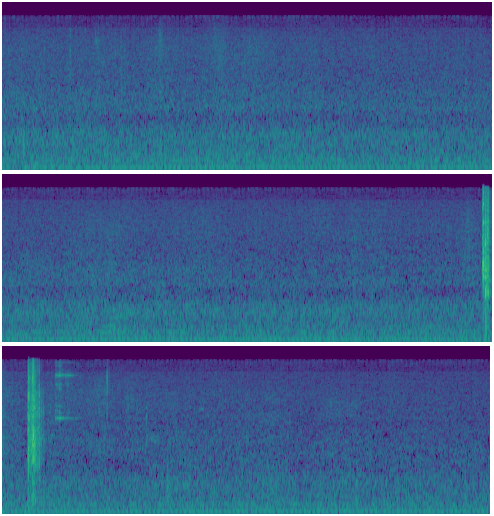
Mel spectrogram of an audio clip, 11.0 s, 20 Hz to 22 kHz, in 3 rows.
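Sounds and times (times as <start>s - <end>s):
sharp mechanical clicks: 7.2s - 7.8s.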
